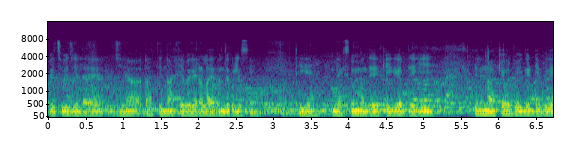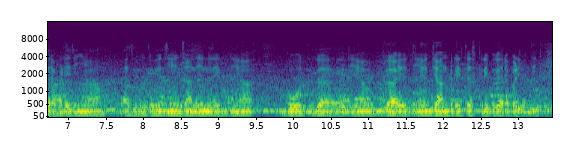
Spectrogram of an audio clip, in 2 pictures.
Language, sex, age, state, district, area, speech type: Dogri, male, 18-30, Jammu and Kashmir, Kathua, rural, spontaneous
